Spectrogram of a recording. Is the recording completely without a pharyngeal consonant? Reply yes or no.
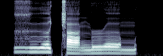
yes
